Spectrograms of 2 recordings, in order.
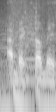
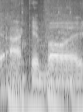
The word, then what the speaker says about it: Abekobe: We still have the Abekobe section, so Yeah, that's how you say it. You're getting there. I wanted to say Akeboy, and I was like, that doesn't sound right.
